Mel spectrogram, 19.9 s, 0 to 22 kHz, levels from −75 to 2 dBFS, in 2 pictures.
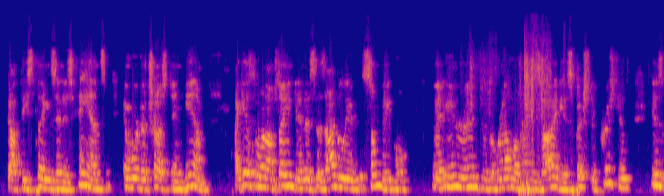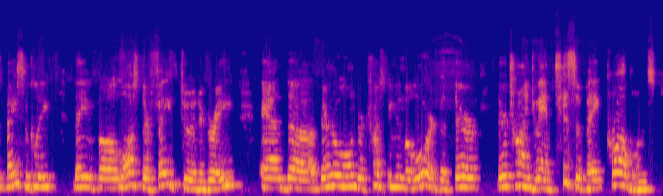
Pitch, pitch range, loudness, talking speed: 190 Hz, 165-210 Hz, -16 LUFS, 180 wpm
